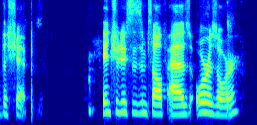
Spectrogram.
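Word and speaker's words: Orizor: ship introduces himself as orazor it's a it's a mouth or resort spell it how you think it sounds uh sounds like oreo got it o r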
